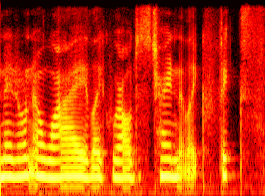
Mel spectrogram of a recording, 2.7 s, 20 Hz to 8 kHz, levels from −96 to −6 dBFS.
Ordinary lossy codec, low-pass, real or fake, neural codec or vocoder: Opus, 64 kbps; 7.2 kHz; real; none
